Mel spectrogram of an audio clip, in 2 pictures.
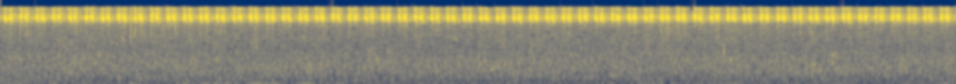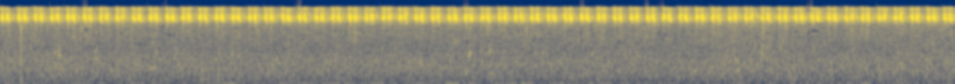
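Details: Riverside crickets at night produce an even, piercing, fast-pulsing trill from start to finish, accompanied by soft campfire crackling and the continuous rush of flowing water.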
